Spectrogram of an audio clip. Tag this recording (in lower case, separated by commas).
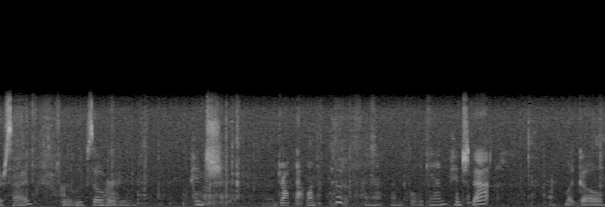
speech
